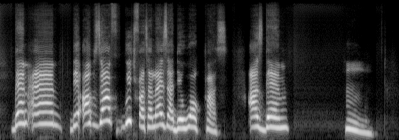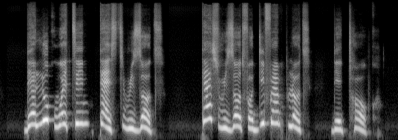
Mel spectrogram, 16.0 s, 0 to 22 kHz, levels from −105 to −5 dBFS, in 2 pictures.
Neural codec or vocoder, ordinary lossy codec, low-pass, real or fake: autoencoder, 48 kHz, 32 numbers a frame, DAC-VAE, trained on Japanese speech; none; none; fake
